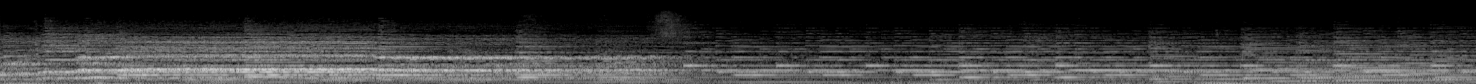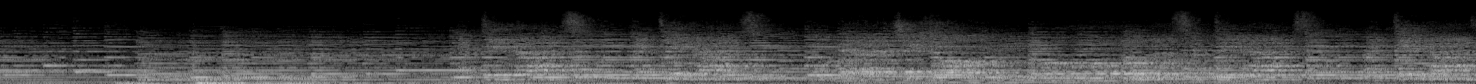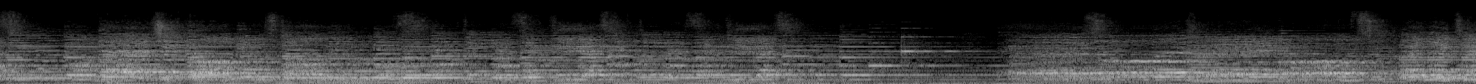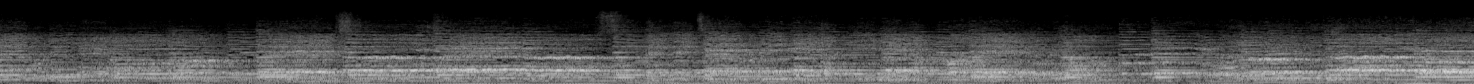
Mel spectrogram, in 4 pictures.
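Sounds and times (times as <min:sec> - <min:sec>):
mixed choir singing chords: 0:00.0 - 0:59.0.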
